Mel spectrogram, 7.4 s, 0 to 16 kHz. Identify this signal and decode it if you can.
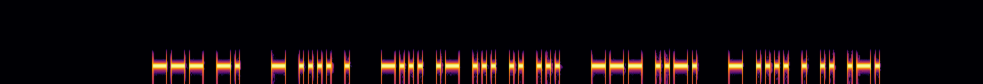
Morse code, heard as a keyed tone, about 34 wpm, 700 Hz. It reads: ON THE BASIS OF THEIR
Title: Sets of 5 Words Encore 35wpm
